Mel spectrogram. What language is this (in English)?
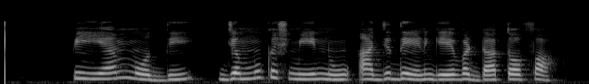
Punjabi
